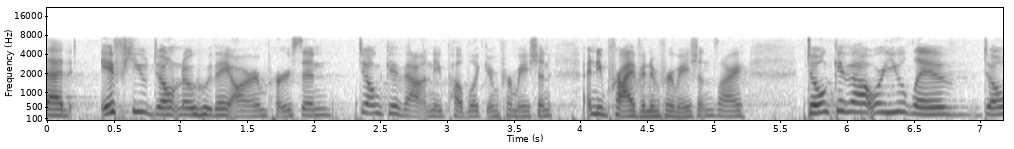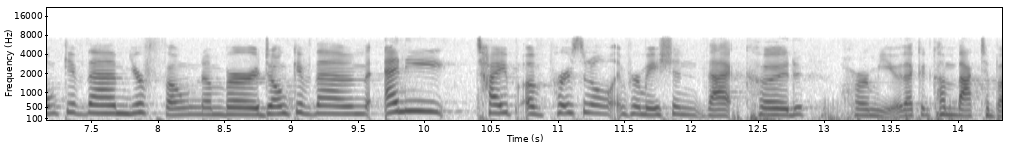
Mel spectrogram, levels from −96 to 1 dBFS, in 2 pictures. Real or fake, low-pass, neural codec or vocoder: real; 7.2 kHz; none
